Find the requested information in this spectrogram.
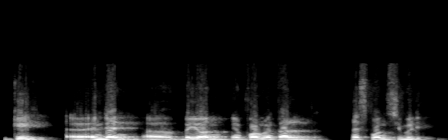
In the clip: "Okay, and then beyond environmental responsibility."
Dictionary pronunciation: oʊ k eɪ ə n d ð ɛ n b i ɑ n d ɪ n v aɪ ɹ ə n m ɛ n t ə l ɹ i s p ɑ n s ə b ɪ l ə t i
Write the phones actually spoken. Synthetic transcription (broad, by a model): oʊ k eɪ ə n d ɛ n b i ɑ n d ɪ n f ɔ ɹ m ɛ n t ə l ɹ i s p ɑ n s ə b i l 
